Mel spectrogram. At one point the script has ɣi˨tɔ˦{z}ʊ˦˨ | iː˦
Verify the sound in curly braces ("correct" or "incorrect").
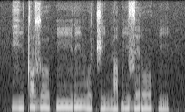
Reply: correct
